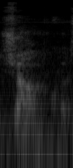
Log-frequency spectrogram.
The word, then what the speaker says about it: Hjalmquist: My part of the family pronounces it Hjalmquist, so the H is silent.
